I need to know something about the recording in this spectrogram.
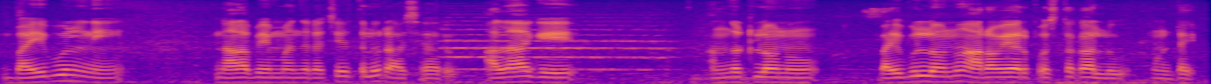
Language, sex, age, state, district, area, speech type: Telugu, male, 18-30, Andhra Pradesh, Bapatla, rural, spontaneous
